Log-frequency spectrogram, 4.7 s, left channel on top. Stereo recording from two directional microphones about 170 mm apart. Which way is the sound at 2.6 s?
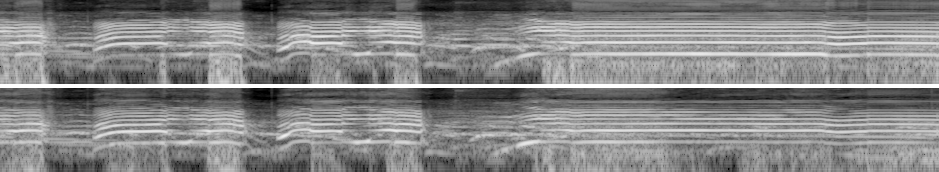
30° right (ahead or behind).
